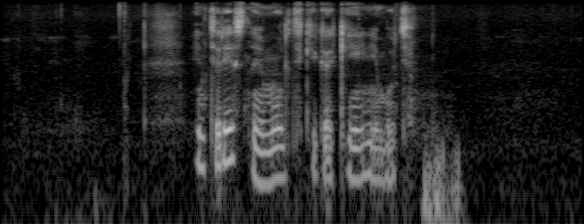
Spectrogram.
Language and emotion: Russian, sad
